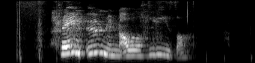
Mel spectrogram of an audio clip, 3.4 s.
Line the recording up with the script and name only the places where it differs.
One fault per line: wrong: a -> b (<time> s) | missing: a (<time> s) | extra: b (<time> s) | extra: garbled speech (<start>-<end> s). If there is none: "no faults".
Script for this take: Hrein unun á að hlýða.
no faults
